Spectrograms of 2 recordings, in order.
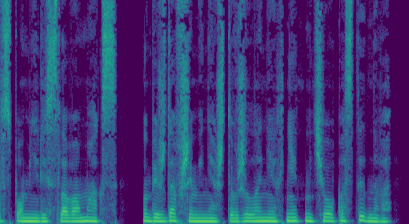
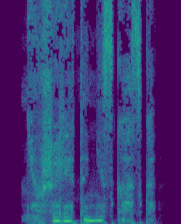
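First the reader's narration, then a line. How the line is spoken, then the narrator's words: Whispered. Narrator (Russian): прошептала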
